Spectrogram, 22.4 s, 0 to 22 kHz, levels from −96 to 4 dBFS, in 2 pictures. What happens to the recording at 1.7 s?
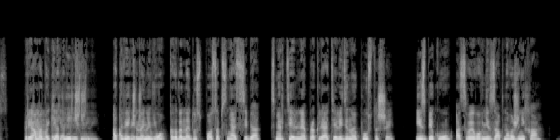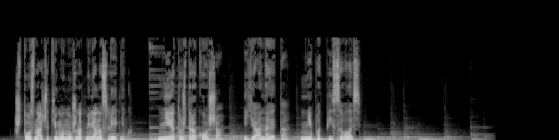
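At 1.7 s the sound is doubled. A doubled audio track is already present when the clip begins and runs until 3.2 s. A second full-band copy trails the original by roughly a tenth of a second. It sits about 5 dB lower. The copy has no decay or room colour, so it reads as a hard, flat repeat. It likely comes from the same signal being captured a second time through a slower path. At 3.2 s the copy drops out abruptly.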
